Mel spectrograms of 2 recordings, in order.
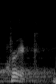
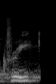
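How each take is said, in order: First: The vowel is short, like 'ick'. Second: The vowel is long, like 'eek'. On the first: This is the local Indiana form. "you call it crick" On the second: This is the standard form not used locally. "you don't say the word creek"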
